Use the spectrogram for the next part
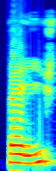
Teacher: ce n'est pas une diphtongue. Les deux voyelles se prononcent séparément, comme étant des syllabes différentes.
